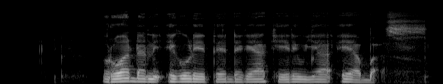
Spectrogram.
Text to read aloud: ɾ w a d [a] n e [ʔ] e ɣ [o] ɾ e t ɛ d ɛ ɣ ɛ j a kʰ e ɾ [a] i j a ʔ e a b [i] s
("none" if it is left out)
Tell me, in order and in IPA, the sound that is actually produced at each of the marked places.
a, ʔ, o, e, a

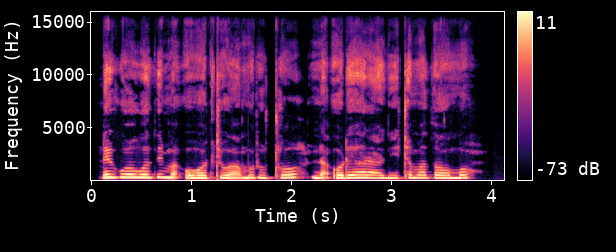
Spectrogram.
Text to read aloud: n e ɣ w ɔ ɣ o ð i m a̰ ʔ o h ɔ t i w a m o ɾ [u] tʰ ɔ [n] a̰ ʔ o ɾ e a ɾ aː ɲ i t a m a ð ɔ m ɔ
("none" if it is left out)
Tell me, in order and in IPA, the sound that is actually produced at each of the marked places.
u, n

